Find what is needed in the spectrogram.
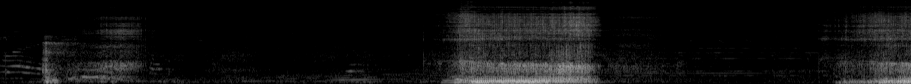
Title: THE SNORING APE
